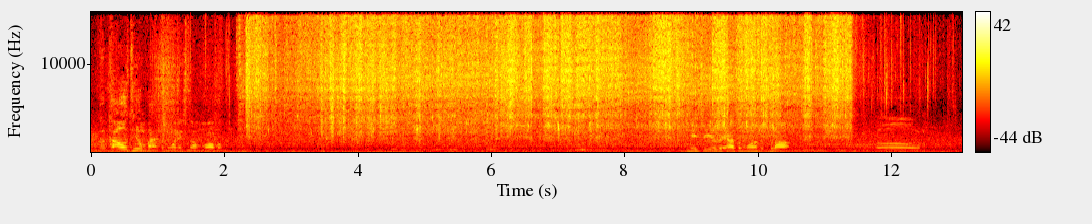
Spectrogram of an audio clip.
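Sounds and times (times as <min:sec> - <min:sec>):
hissing spray: 0:02.2 - 0:11.5.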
